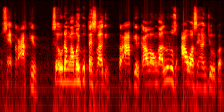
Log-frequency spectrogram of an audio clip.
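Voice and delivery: high-pitched acted threat; very angry. Young man warning Mary after failing, acted anger. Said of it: "Wah, dia marah sekali".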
